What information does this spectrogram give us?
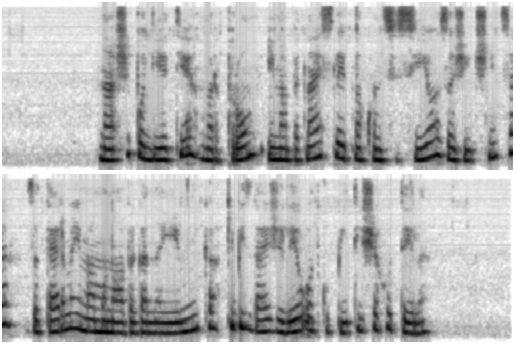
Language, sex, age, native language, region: Slovenian, female, 18-29, Slovenian, Southeast Slovenia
